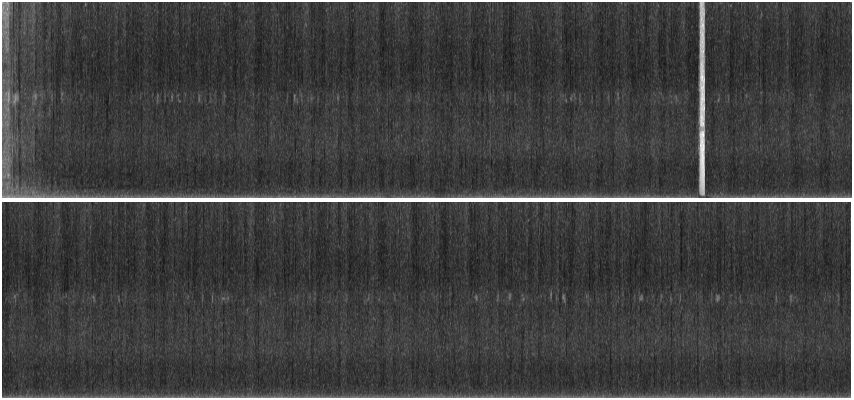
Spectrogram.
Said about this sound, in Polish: Z tego miejsca zwracam się do koleżanek i kolegów z Prawa i Sprawiedliwości. Podziękujmy oklaskami naszym wyborcom.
